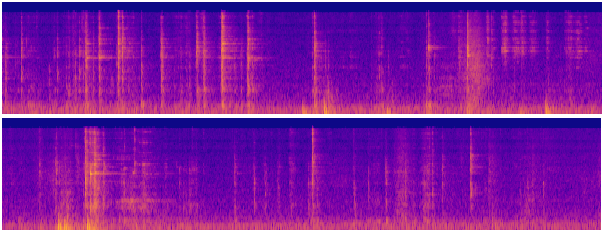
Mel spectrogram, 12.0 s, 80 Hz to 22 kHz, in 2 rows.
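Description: Light metallic clicks and clinks of a hand tool turning and seating screws on a Jonsered 625 chainsaw's engine, with two louder knocks about seven seconds in. Sparse ticks near the end.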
